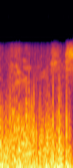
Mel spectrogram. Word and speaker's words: Cowles: And the highest point in San Diego City is Cowles Mountain, and that's how you're supposed to pronounce it, from what I've heard. Not Cowles like a lot of people pronounce it.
